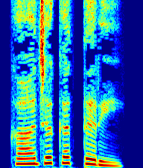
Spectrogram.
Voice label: "ಕಾಜಕತ್ತರಿ", kannada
